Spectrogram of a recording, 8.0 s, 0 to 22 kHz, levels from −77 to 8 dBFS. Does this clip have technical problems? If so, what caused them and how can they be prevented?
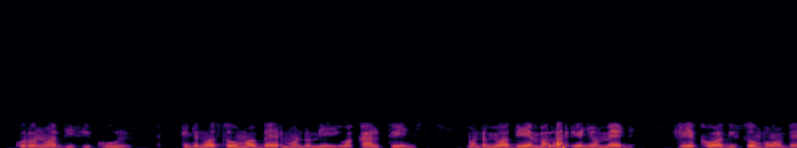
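Yes. The speech carries GSM full-rate codec damage from start to finish. The band is limited to roughly 250 Hz to 3.6 kHz, and the voice has a plainly audible buzzy, gravelly roughness. That grit is what sets it apart from plain telephone band-limiting, which sounds muffled but smooth. The roughness comes from rebuilding the voice as a vocal-tract filter driven by a sparse, regularly spaced pulse excitation, and the result fits the old 13 kbps full-rate coder. To prevent it, carry the call over a wideband or modern codec such as AMR-WB or EVS instead of GSM full rate.

From 5.36 to 5.65 s there is a burst of GSM bit errors. The voice breaks into squawks, pops and gargling. This happens because corrupted filter, pitch and gain values reach the decoder and warp or overdrive each affected frame. Packet loss would instead leave gaps or smeared repeats, so the erratic sound here points to bit errors. 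To prevent it, keep the radio link strong enough that the channel coding can correct the errors before decoding.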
